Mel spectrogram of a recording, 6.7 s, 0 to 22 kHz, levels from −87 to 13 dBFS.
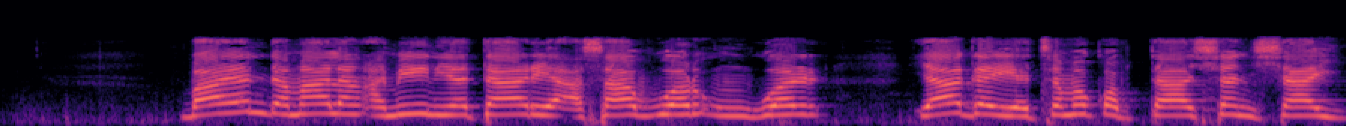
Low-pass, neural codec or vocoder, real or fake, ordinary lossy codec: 7.2 kHz; none; real; MP3, 48 kbps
